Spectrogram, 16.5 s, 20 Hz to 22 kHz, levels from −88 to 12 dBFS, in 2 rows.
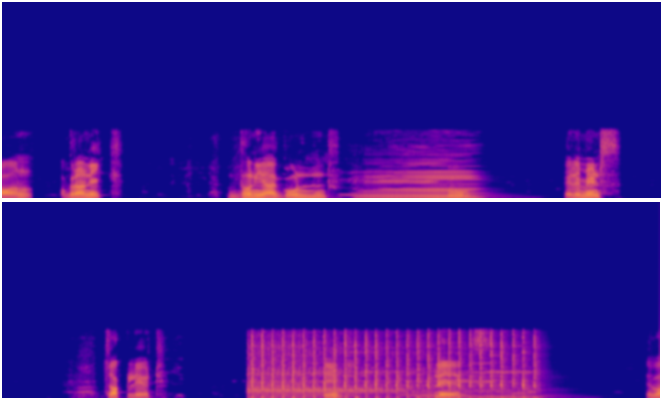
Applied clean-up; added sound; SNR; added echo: classical method log-MMSE.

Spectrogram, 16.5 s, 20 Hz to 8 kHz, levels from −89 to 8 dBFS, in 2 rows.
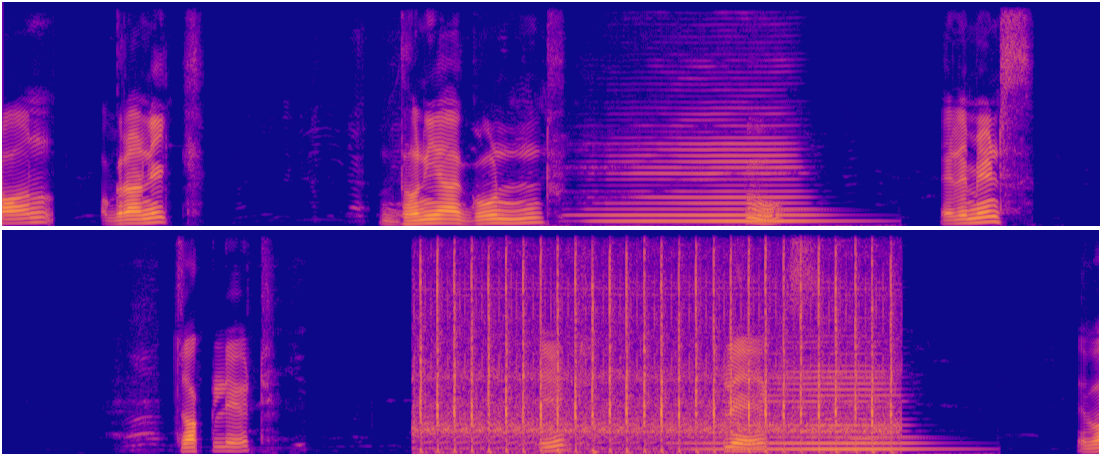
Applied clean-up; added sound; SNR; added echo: none; Tools + Bowed string instrument; -1 dB; none.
